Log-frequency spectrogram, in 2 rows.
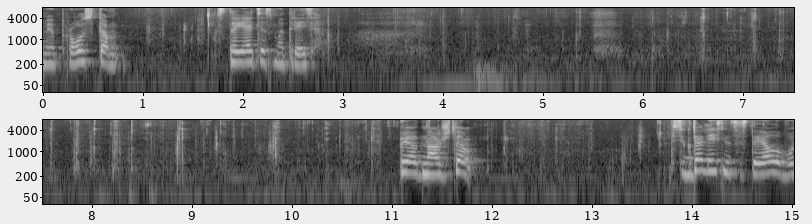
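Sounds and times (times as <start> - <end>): chewing with wet mouth smacks: 1.0 - 1.8, 2.8 - 14.0.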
